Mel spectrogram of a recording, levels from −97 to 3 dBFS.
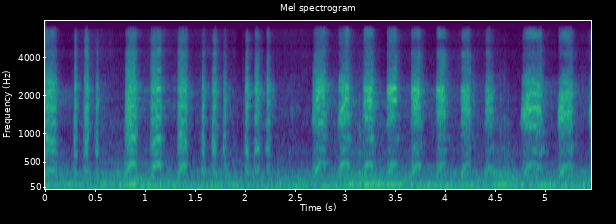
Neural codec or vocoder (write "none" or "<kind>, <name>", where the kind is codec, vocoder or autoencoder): codec, DAC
